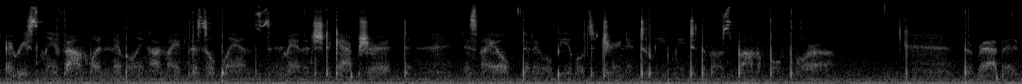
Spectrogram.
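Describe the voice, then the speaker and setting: A woman whispering ASMR video game commentary in a breathy voice, softly musing to herself. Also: poor audio. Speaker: video game player and streamer. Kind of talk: whispered ASMR gameplay commentary with reading aloud.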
